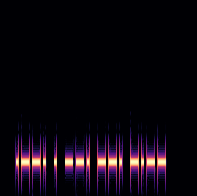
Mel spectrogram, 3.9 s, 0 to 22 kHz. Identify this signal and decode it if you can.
Morse code, heard as a keyed tone, about 22 wpm, 700 Hz. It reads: PEGGY
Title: USA Common Names - 22wpm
